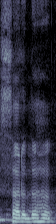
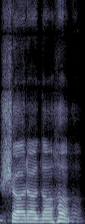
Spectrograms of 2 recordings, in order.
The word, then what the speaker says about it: शारदः: आगे है शारदः। शारदः में ये तालव्य शकार का विशेष ध्यान रखना होता है। कुछ लोग बोलते हैं सरदः, सरदः नहीं, शारदः, ऐसा करके।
